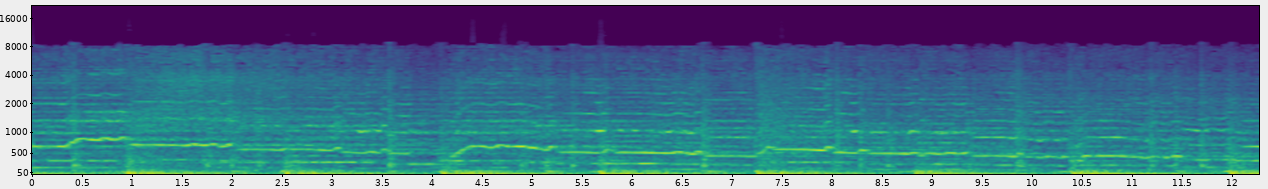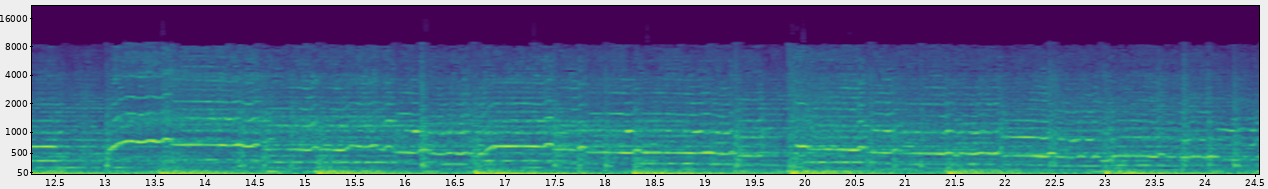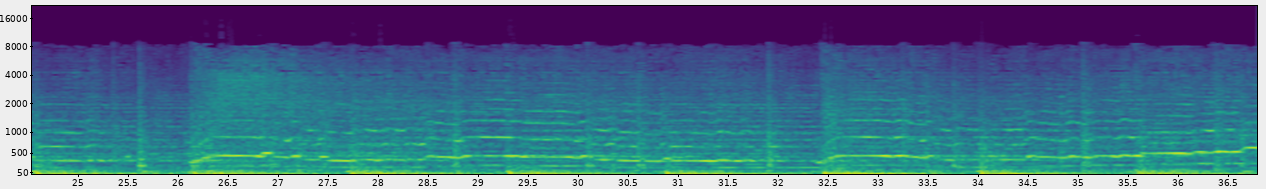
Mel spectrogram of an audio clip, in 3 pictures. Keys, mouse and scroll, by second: 0.3-0.9 alt+shift+scroll down 2, 2.2-2.5 alt+shift+scroll up 3, 2.8 click, 3.7 a, 3.9 click, 4.1 v, 4.3 click, 4.9 a, 5.1 click, 8.0 v, 8.3 click, 8.5 a, 8.8 click, 9.6 shift+click, 10.9 click, 18.6 v, 18.8 click, 19.8-20.6 alt+scroll down 2, 20.6 click, 21.9-22.6 alt+shift+scroll down 3, 22.8 alt+shift+scroll up 3, 23.0 v, 23.2 click, 25.7 alt+shift+scroll down 1, 26.9-27.3 ctrl+scroll down 2, 27.3 v, 27.5 click, 27.9 scroll down 1, 28.1 v, 28.6 scroll up 1, 29.4 v, 29.5 click, 30.8 scroll down 1, 31.3 click, 35.1 click.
